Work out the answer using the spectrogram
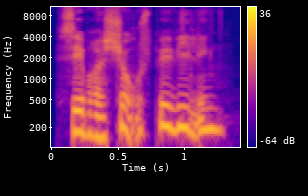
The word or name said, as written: separationsbevilling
